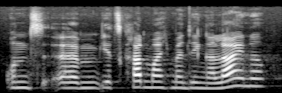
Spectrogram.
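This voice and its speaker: A woman's voice: a little high, normal speed, big-room sound. A young woman in her twenties, a singer as guest, chatting candidly in an interview with slangy words and many fillers, sitting on a sofa in an indoor lounge set. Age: 20s. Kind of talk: casual interview chat.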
